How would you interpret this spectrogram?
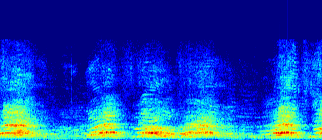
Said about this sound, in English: Kids rush out into the hallways, lining the walls and lockers. The team streams into the middle school to clapping and cheers.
